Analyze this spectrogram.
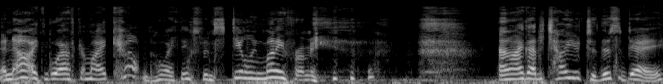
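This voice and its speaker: Over noticeable background noise, a woman talks at a fairly quick pace in a high pitch with lively intonation and long, frequent pauses. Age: 70s. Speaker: former professor and meditation teacher. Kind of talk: casual vlog monologue. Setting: outdoors on a walk.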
